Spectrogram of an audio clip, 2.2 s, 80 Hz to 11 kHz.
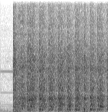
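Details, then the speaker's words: Peugeot 207 CC, engine believed EP6DT from VIN, before compression test, owner unsure if internal damage: starter cranks with regular chug about five beats a second, nearly fires but doesn't catch; cranks, won't start. "she nearly fired [Music] but then that could still do that even if the"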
